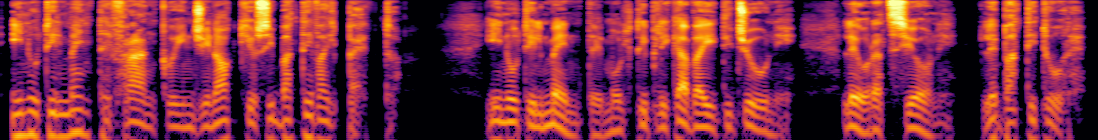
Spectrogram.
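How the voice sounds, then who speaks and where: A man narrating a literary tale in a slow, measured reading. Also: low voice, darkish tone, no echo, clean studio sound. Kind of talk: scripted narration.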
